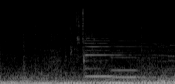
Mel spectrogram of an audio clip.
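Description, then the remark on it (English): Steady low rumble of a car interior while driving to a gas station to get snacks and drinks, with a constant road hum and a faint whining tone rising partway through; no one speaks. “Right now I am in my car and we're going to get some motherfucking snacks and some motherfucking drinks from the gas station.”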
